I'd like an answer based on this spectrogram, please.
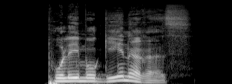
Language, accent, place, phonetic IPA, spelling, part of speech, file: German, Germany, Berlin, [ˌpolemoˈɡeːnəʁəs], polemogeneres, adjective, De-polemogeneres.ogg
- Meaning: strong/mixed nominative/accusative neuter singular comparative degree of polemogen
